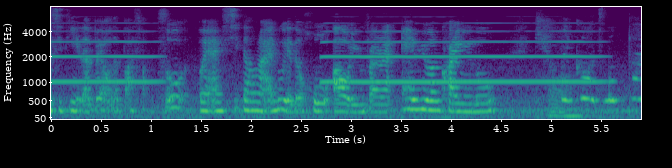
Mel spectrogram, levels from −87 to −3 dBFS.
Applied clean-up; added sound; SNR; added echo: none; Wind instrument, woodwind instrument; 6 dB; none.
